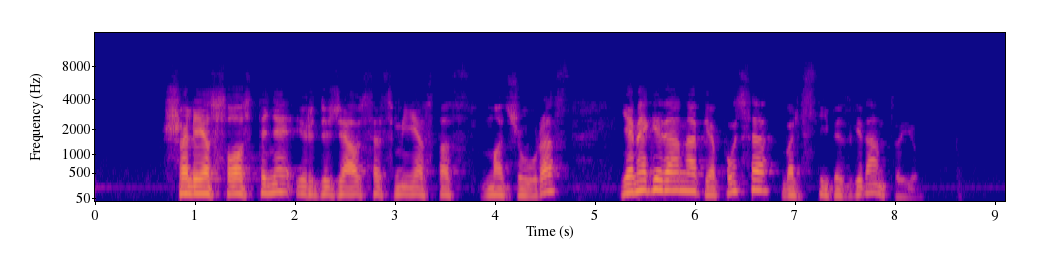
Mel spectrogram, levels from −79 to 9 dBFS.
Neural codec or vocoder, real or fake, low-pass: none; real; 10.8 kHz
